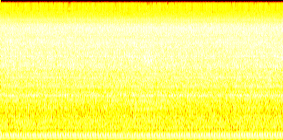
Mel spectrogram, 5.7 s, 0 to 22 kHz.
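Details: 1999 Saab 9-3 with crank-no-start complaint, after starting: even, steady idle with smooth low pulse, no misses, knocks or ticks; running cleanly.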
